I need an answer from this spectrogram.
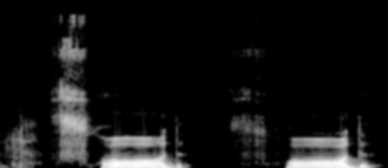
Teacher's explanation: جب ہم صاد کو ادا کرتے ہیں تو سب سے پہلے ہماری سیٹی نکل رہی ہے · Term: حروف صفیریہ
